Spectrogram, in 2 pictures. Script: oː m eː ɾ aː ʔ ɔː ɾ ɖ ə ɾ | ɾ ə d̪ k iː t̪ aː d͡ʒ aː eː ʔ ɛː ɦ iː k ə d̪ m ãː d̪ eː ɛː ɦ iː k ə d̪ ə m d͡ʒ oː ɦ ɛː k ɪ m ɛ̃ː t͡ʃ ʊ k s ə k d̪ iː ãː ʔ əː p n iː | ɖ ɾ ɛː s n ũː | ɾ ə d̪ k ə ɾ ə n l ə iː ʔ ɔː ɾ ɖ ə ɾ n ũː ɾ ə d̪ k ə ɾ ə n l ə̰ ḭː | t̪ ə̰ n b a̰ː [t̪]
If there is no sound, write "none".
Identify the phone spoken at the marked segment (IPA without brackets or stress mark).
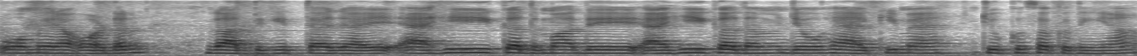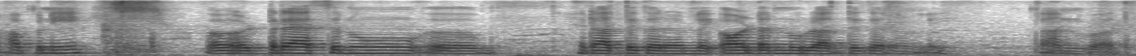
d̪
